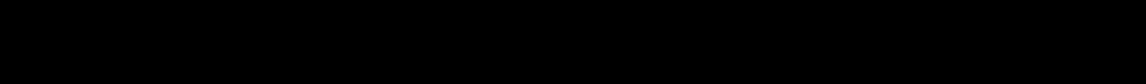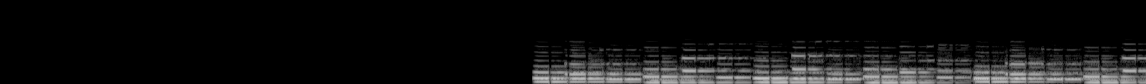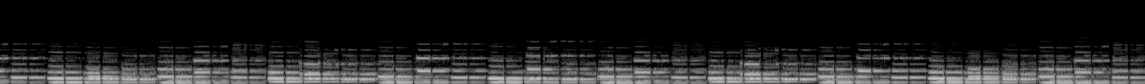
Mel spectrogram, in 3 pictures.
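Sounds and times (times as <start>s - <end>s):
A sharp minor half time melody loop: 16.8s - 34.3s.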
